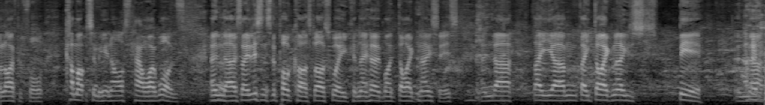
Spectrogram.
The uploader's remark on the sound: Burton Albion Pre-Match Podcast From the Pub.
